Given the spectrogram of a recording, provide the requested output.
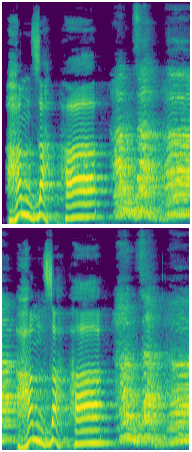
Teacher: এই দুইটা হরফ উচ্চারণ হবে হলক তথা কণ্ঠনালীর নিচের অংশ থেকে। · Term: হরুফে হালাকিয়া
